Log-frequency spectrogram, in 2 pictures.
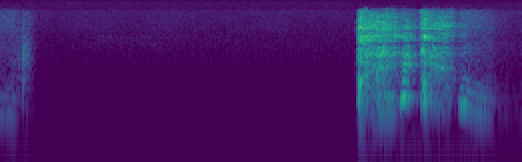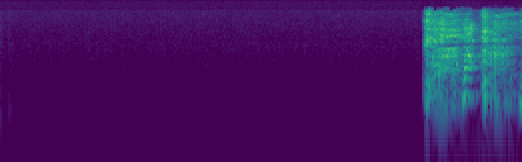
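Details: Two bursts of harsh, deep coughs, each with two or three rapid explosive coughs, separated by silence in a quiet room, from a person who was very sick: repeated deep coughing.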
